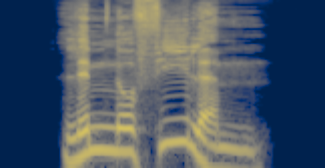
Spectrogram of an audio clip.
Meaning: strong dative masculine/neuter singular of limnophil
- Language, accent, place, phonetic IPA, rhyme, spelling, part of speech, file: German, Germany, Berlin, [ˌlɪmnoˈfiːləm], -iːləm, limnophilem, adjective, De-limnophilem.ogg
